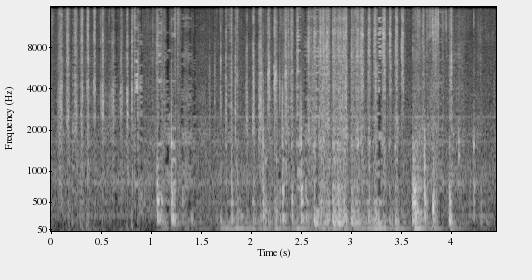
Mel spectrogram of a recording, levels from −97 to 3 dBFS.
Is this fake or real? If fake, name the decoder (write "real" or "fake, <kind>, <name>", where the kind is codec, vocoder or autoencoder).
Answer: real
